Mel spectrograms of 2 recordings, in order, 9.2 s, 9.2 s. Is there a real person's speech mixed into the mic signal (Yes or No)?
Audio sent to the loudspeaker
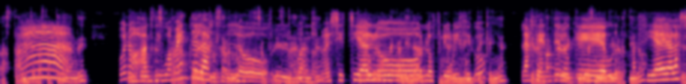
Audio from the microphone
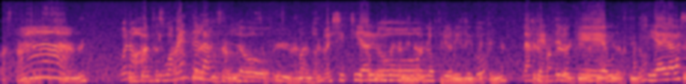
No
